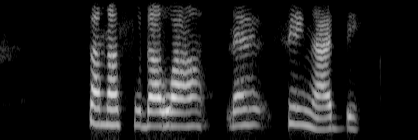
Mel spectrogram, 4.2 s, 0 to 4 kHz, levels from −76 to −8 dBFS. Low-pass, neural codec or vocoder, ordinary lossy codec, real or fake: 3.6 kHz; codec, 16 kHz, 1 kbps, FreqCodec, larger model; Opus, 16 kbps; fake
